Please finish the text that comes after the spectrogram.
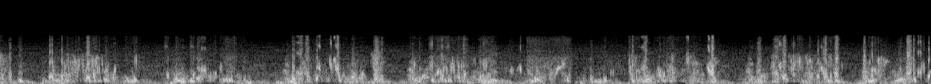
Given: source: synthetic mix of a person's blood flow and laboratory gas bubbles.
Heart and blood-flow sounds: Doppler ultrasound of blood flow; precordium
0.00-0.14 s: bubbles
0.16-0.25 s: bubbles
0.40-1.19 s: bubbles
1.24-1.41 s: bubbles
1.64-1.81 s: bubbles
1.87-2.48 s: bubbles
2.89-3.88 s: bubbles
4.08-5.00 s: bubbles
5.08-5.73 s: bubbles
5.89-5.95 s: bubbles
6.00-6.17 s: bubbles
6.29-7.20 s: bubbles
7.55-7.65 s: bubbles
7.70-8.46 s: bubbles
8.59-8.90 s: bubbles
8.97-9.32 s: bubbles
From the record:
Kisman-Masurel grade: 343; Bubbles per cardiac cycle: rolling drumbeat, 9 or more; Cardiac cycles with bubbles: 100%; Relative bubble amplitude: loud (0.450 to 0.775); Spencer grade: 3 (all of the cardiac periods contain showers or single bubble signals, but not dominating or overriding the cardiac motion signals); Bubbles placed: anywhere in the cardiac cycle

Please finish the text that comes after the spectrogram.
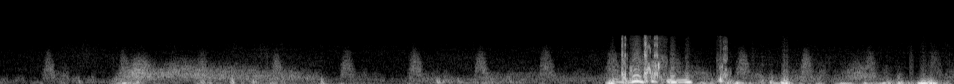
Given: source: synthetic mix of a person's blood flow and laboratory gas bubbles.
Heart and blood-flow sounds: Doppler ultrasound of blood flow; subclavian vein
6.19-6.67 s: bubbles
7.17-7.32 s: bubbles
From the record:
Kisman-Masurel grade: 123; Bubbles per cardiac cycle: 1 to 2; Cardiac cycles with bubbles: 10 to 50%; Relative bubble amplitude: loud (0.450 to 0.775); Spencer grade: 2 (many but less than half of the cardiac periods contain bubble signals, singularly or in groups); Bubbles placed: anywhere in the cardiac cycle

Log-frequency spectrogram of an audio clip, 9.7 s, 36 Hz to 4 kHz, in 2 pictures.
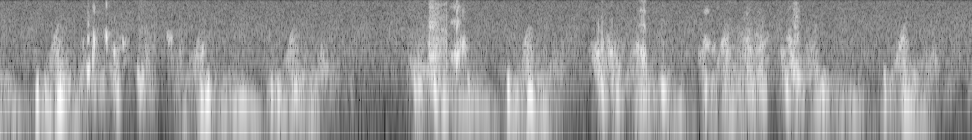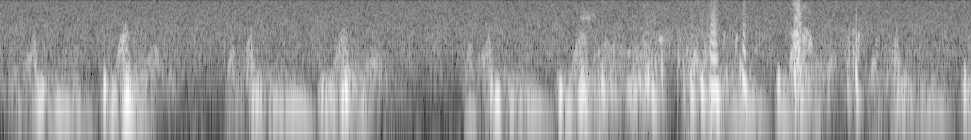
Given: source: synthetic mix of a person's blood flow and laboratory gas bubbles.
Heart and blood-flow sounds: Doppler ultrasound of blood flow; precordium
0.40-0.65 s: bubbles
0.68-0.79 s: bubbles
0.83-0.88 s: bubbles
0.99-1.04 s: bubbles
2.04-2.38 s: bubbles
2.94-3.37 s: bubbles
3.49-3.59 s: bubbles
3.61-3.86 s: bubbles
3.88-4.07 s: bubbles
7.75-8.21 s: bubbles
8.24-8.65 s: bubbles
8.79-8.92 s: bubbles
9.06-9.20 s: bubbles
From the record:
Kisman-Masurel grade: 232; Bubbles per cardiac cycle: several, 3 to 8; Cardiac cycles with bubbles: 50 to 99%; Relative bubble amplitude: moderate (0.250 to 0.450); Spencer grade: 3 (all of the cardiac periods contain showers or single bubble signals, but not dominating or overriding the cardiac motion signals); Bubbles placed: only in the low amplitude regions of the cardiac cycle

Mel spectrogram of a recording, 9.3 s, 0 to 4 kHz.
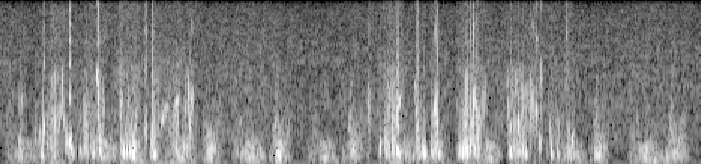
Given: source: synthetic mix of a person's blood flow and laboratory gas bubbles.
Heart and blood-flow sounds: Doppler ultrasound of blood flow; precordium
0.24-0.31 s: bubbles
0.43-1.01 s: bubbles
1.04-1.41 s: bubbles
1.58-1.85 s: bubbles
1.92-2.62 s: bubbles
4.89-4.96 s: bubbles
5.03-5.37 s: bubbles
5.51-5.91 s: bubbles
6.08-6.50 s: bubbles
6.73-7.26 s: bubbles
7.29-7.49 s: bubbles
7.52-7.67 s: bubbles
From the record:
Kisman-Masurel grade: 333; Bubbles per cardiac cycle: rolling drumbeat, 9 or more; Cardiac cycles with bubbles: 50 to 99%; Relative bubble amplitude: loud (0.450 to 0.775); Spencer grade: 3 (all of the cardiac periods contain showers or single bubble signals, but not dominating or overriding the cardiac motion signals); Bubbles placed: anywhere in the cardiac cycle

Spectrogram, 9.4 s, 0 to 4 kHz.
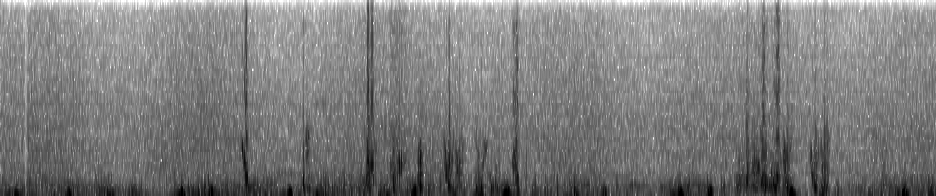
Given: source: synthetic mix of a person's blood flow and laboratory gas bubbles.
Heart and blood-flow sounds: Doppler ultrasound of blood flow; subclavian vein
2.40-2.53 s: bubbles
3.00-3.12 s: bubbles
3.62-3.77 s: bubbles
3.88-4.06 s: bubbles
4.42-4.65 s: bubbles
4.73-5.00 s: bubbles
5.12-5.20 s: bubbles
7.34-7.93 s: bubbles
8.09-8.30 s: bubbles
From the record:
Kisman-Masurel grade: 222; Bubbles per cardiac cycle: several, 3 to 8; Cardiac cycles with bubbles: 10 to 50%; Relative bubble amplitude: moderate (0.250 to 0.450); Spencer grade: 2 (many but less than half of the cardiac periods contain bubble signals, singularly or in groups); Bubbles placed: anywhere in the cardiac cycle

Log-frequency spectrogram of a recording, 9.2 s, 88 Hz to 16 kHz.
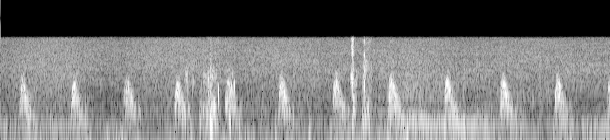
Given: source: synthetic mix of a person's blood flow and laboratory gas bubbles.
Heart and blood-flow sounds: Doppler ultrasound of blood flow; subclavian vein
2.77-2.84 s: bubbles
2.97-3.31 s: bubbles
3.40-3.55 s: bubbles
5.24-5.36 s: bubbles
5.41-5.57 s: bubbles
5.81-5.90 s: bubbles
From the record:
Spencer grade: 1 (occasional bubble signal discernible with the cardiac motion signal, with majority of cardiac periods free of bubbles); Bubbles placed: anywhere in the cardiac cycle

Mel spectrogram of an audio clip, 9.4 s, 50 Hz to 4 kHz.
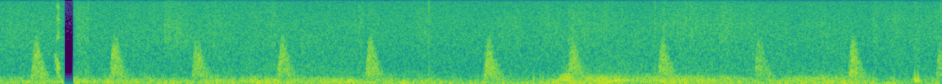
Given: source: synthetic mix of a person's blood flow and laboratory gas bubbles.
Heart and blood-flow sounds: Doppler ultrasound of blood flow; subclavian vein
0.55-0.64 s: bubbles
9.13-9.26 s: bubbles
9.41-9.43 s: bubbles
From the record:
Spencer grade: 2 (many but less than half of the cardiac periods contain bubble signals, singularly or in groups); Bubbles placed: anywhere in the cardiac cycle

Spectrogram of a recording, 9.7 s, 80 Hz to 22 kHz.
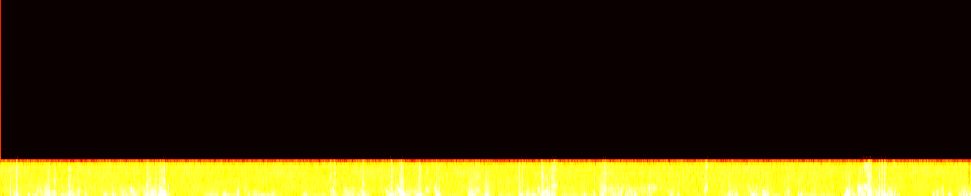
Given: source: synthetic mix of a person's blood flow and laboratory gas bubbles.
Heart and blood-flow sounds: Doppler ultrasound of blood flow; precordium
0.07-0.89 s: bubbles
1.02-1.73 s: bubbles
2.21-2.28 s: bubbles
2.34-2.52 s: bubbles
3.02-3.08 s: bubbles
3.29-3.73 s: bubbles
3.82-4.52 s: bubbles
4.66-4.94 s: bubbles
5.16-5.61 s: bubbles
5.81-6.83 s: bubbles
7.03-7.08 s: bubbles
7.26-7.42 s: bubbles
7.47-7.71 s: bubbles
7.87-7.92 s: bubbles
7.95-8.06 s: bubbles
8.41-9.03 s: bubbles
9.29-9.72 s: bubbles
From the record:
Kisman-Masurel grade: 343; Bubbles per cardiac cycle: rolling drumbeat, 9 or more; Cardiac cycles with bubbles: 100%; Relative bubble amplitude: loud (0.450 to 0.775); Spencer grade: 3 (all of the cardiac periods contain showers or single bubble signals, but not dominating or overriding the cardiac motion signals); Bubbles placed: anywhere in the cardiac cycle

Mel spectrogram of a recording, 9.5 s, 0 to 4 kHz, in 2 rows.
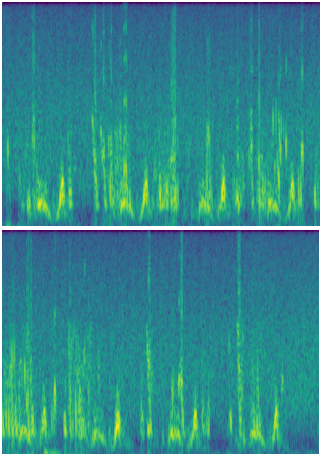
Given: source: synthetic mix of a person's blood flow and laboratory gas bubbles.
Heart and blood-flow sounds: Doppler ultrasound of blood flow; precordium
0.06-0.14 s: bubbles
0.24-0.54 s: bubbles
0.97-1.08 s: bubbles
1.34-1.94 s: bubbles
2.25-2.66 s: bubbles
2.98-3.18 s: bubbles
3.44-3.65 s: bubbles
3.69-3.78 s: bubbles
3.81-4.30 s: bubbles
4.41-4.55 s: bubbles
4.65-5.31 s: bubbles
5.48-5.61 s: bubbles
5.67-6.17 s: bubbles
6.20-6.26 s: bubbles
6.84-7.05 s: bubbles
7.30-7.52 s: bubbles
7.75-7.90 s: bubbles
8.15-8.25 s: bubbles
8.29-8.41 s: bubbles
8.50-8.68 s: bubbles
8.95-9.02 s: bubbles
From the record:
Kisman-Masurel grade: 242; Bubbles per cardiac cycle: several, 3 to 8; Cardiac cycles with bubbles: 100%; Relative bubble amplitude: moderate (0.250 to 0.450); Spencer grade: 3 (all of the cardiac periods contain showers or single bubble signals, but not dominating or overriding the cardiac motion signals); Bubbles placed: only in the low amplitude regions of the cardiac cycle

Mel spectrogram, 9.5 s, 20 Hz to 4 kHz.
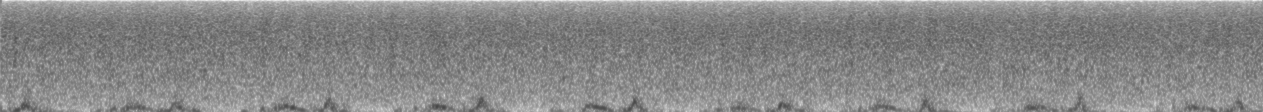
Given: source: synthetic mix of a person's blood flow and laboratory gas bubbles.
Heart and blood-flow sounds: Doppler ultrasound of blood flow; precordium
0.00-0.02 s: bubbles
From the record:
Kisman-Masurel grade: 212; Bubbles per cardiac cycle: several, 3 to 8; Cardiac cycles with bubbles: 1 to 10%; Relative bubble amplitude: moderate (0.250 to 0.450); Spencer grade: 1 (occasional bubble signal discernible with the cardiac motion signal, with majority of cardiac periods free of bubbles); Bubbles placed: only in the low amplitude regions of the cardiac cycle

